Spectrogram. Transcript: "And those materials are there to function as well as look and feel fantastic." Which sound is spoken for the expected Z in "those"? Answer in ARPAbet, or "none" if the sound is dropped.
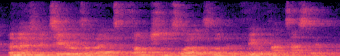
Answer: Z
